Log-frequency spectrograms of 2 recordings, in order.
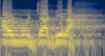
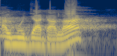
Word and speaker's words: Al-Mujadilah: Jadi, makanya ayatnya suratnya namanya Al-Mujadilah. Al-Mujadilah itu artinya perempuan yang mendebat Nabi. Mujadilah itu perempuan yang mendebat Nabi. Ada yang membacanya al-mujadalah. Kalau al-mujadalah itu masdar, perdebatan nantinya. Kalau almujadilah wanita yang mendebat Nabi.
